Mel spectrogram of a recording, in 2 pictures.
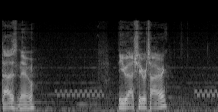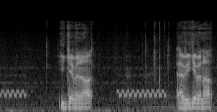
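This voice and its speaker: A man's voice: medium pitch, steady tone, slow, long pauses, music in the background. A man doing casual gameplay commentary, talking to himself and to the game as he plays. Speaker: gamer.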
